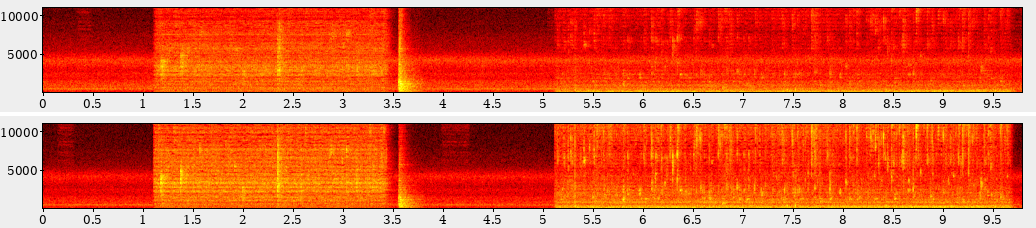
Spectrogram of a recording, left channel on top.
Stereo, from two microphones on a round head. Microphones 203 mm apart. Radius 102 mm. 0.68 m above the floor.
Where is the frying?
40° right (ahead or behind), 2.5 m.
